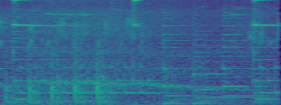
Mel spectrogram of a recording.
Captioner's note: door knock…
